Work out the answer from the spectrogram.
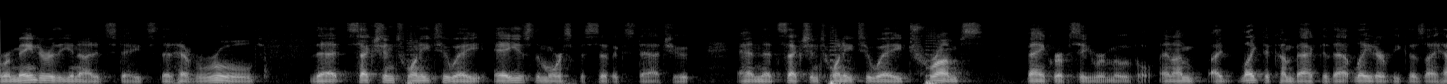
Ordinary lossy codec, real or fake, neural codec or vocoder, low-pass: Opus, 24 kbps; real; none; 7.2 kHz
